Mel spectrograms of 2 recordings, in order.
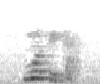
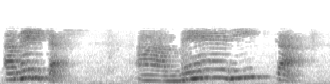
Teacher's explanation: la sílaba tónica se ubica en la antepenúltima sílaba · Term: las palabras esdrújulas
